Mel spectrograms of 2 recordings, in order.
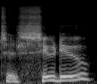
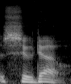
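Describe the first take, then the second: First: Sudo pronounced SOO-DOO. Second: Sudo pronounced SOO-DOH; sudo like judo. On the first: Explaining one camp's choice, sudo said soo-doo. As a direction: say sudo rhyming its end with "too". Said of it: "short for super user do". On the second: Explaining the other camp's choice, sudo said soo-doh. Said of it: "compare it to judo". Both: Shown as a demonstration.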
